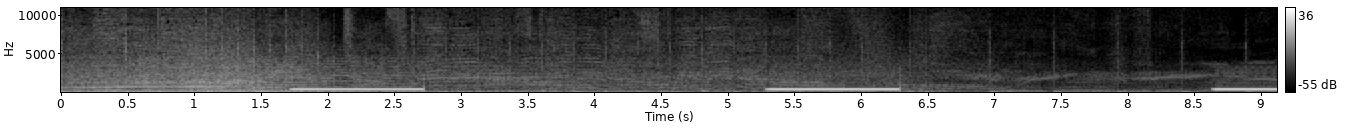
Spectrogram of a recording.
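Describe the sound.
Telephone call tones on an outgoing call being dialled: three long, steady, evenly spaced tones, each lasting about a second, separated by low background noise.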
